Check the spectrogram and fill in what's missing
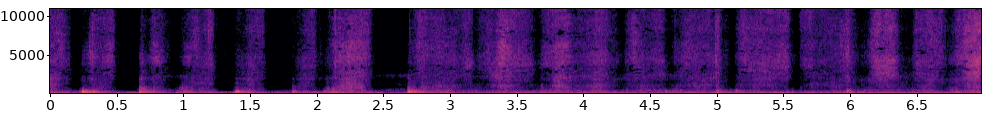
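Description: A hand-held paint brush is stroked across a panel of a large white six-panel painted molded fiberboard interior door with a wood-grain texture, likely hollow-core molded hardboard. Scratchy, bristly brushing rubs sweep back and forth with a soft low body and a brighter hiss on top, with slightly louder strokes near the start.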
